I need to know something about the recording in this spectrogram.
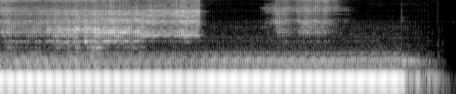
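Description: A scroll saw hums and its blade chatters through wood.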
